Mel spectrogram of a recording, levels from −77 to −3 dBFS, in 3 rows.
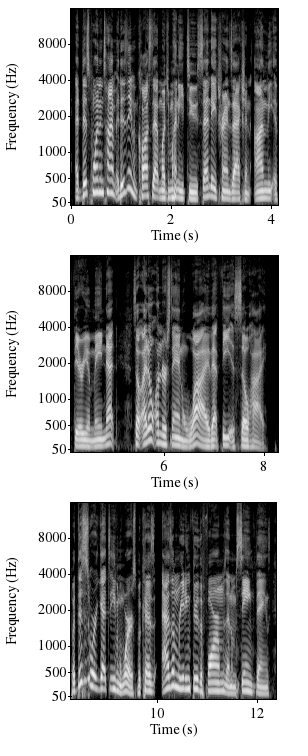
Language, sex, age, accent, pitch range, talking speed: English, male, 20-39, American, 125-165 Hz, 235 wpm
